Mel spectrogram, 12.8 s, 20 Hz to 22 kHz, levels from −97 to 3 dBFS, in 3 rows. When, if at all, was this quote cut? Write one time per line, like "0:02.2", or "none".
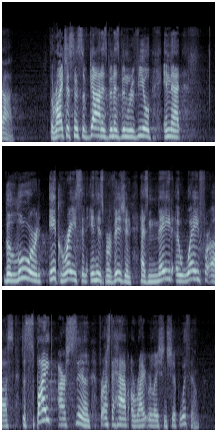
0:02.2
0:05.3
